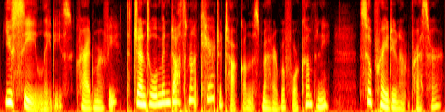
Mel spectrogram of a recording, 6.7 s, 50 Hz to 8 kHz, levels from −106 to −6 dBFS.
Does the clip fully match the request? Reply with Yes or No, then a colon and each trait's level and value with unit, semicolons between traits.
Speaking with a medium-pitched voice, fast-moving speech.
Yes: medium, 165 Hz; fast, 215 wpm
